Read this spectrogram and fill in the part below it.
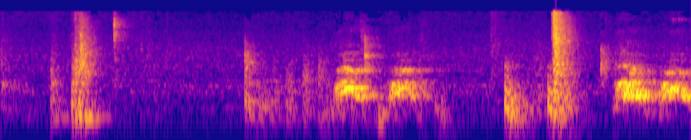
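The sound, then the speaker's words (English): A big dog barks several times in uneven bursts, loud, with short pauses between the deep, rough woofs and no voices. “Did you see the giant dog?”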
